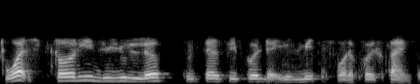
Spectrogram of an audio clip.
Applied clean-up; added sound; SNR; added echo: neural mask model Resemble Enhance denoiser.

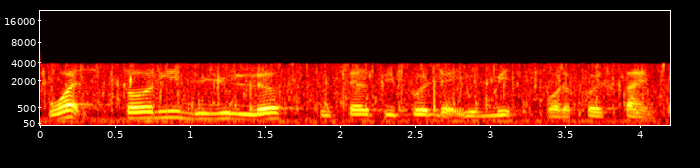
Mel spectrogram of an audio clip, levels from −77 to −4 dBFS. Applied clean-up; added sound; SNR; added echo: none; Stream / Liquid; 9 dB; none.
